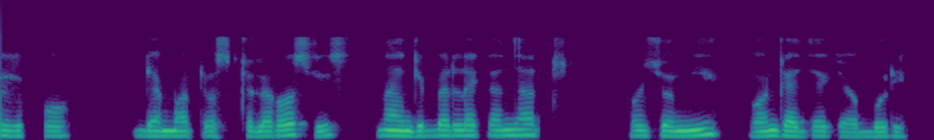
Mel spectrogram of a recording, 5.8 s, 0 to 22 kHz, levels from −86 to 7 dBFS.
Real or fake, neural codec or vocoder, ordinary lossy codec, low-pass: fake; autoencoder, 48 kHz, 32 numbers a frame, DAC-VAE, trained on Japanese speech; none; 7.2 kHz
